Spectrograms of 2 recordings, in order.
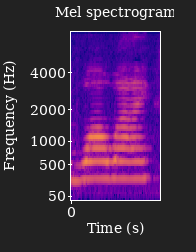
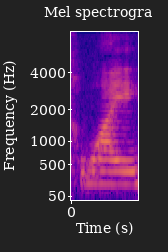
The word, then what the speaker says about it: Huawei: I think it's pronounced Huawei. It's H-U-A-W-E-I. The guy in the store was pronouncing it as Hawaii, so I was really confused.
